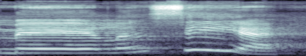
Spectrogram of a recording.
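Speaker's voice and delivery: melancia drawn out very slow and loud, stressing the M. Shown as a demonstration. Teacher sounding out for the child. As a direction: stretch melancia out, lean on the M. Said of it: "porque, ó".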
